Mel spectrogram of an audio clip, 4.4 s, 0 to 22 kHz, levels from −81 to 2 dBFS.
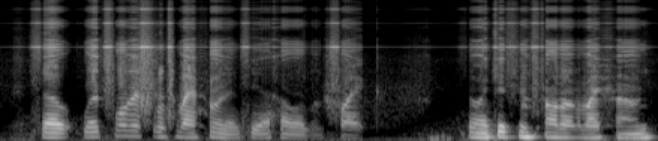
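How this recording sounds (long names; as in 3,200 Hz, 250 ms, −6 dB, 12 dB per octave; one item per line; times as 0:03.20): a buzz of ramps at a fixed pitch in blocks of 8 samples
phaser sweep stages 2, 0.71 Hz, lowest notch 210–1,500 Hz
amplitude modulation by smooth noise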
